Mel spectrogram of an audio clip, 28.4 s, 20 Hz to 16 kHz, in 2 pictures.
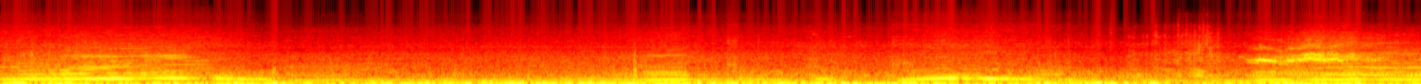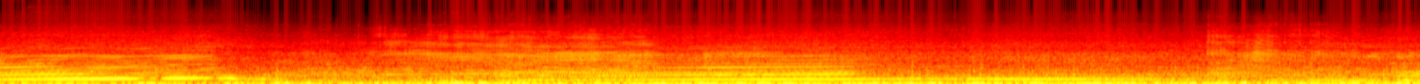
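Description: Fiat X1/9's mid-mounted inline-four engine heard from inside the cabin under racing load, revving up and dropping back several times through gear changes and lifts, with a brief tyre squeal about halfway. In the second half it holds a steady high-rev note on the straight.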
